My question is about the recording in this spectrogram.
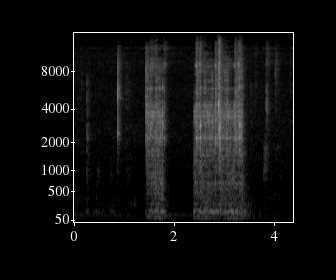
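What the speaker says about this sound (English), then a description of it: "I'm going to increase my stitch length to a 4 because I'm sewing on leather" A sewing machine stitching leather at a stitch length of 4, running in two short bursts of rapid mechanical stitching with faint clicks and ticks of handling between them.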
